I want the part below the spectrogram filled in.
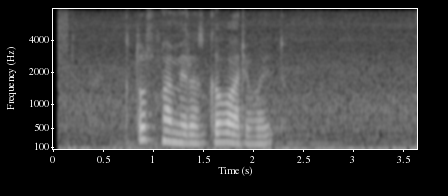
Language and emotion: Russian, sad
